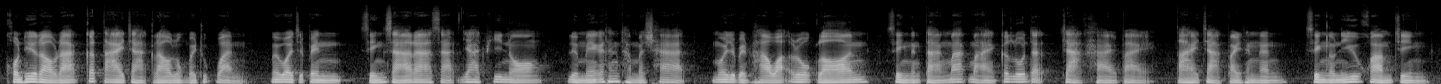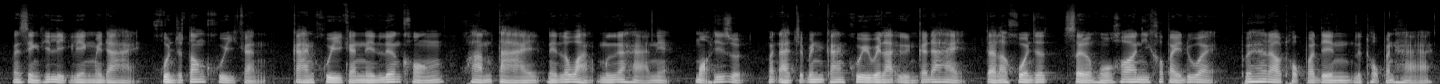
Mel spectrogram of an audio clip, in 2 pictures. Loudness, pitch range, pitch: -20 LUFS, 95-110 Hz, 100 Hz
